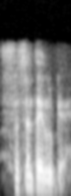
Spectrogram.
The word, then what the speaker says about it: Vicente Luque: Vicente Luque.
